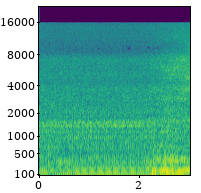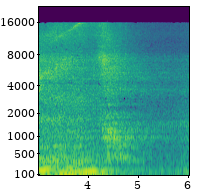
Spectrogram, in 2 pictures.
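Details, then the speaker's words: Toyota Innova Reborn diesel with open air filter after about 600–700 km, parked and revved: idle, then rising hiss and whistle fading as revs drop; normal turbo spool on revving. "Oke tadi setelah kita dengarkan Bagaimana suara siung-siungnya ya suara turbonya suara dengingan turbonya kita sudah dengarkan tadi saat mobil kita berhenti Kita injak gas itu suara S seperti itu ya"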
